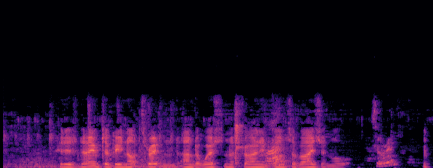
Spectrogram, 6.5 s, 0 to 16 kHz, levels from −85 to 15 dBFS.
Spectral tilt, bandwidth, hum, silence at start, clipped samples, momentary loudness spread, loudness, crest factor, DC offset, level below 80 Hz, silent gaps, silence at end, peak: -5.5 dB/octave; 7.2 kHz; none; 0.05 s; under 0.1%; 19 LU; -21 LUFS; 20 dB; under 0.1%; -58 dBFS; none; 0.05 s; -2 dBFS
